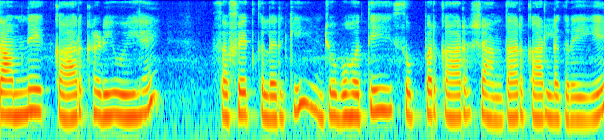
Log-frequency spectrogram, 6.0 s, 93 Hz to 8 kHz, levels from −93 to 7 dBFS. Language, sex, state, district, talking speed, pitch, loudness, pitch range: Hindi, female, Punjab, Pathankot, 190 wpm, 205 Hz, -17 LUFS, 195-220 Hz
